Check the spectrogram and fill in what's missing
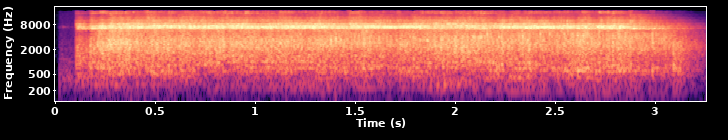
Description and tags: This sound effect was created with a long line of dominos being knocked over. The sound was recorded with the in-camera microphone on a Sony A7S-II. It is easy to loop; if you trim the beginning and end of the clip, the sound will flow seamlessly creating the illusion there are more dominos falling than in actuality.
Dominos, Falling, Loopable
